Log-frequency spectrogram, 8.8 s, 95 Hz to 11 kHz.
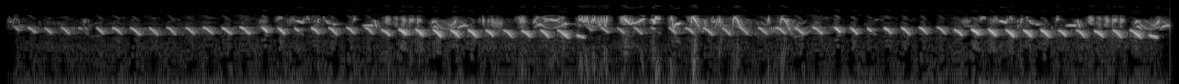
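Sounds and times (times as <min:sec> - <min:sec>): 
bird singing rapid trills: 0:00.1 - 0:08.8.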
